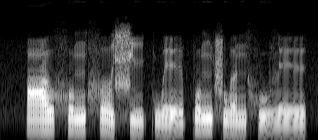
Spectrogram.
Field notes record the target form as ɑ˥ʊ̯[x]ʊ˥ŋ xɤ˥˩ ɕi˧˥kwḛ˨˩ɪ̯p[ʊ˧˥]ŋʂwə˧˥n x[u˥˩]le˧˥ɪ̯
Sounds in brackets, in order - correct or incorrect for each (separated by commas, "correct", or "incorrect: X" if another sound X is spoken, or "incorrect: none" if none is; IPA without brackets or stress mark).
correct, incorrect: ʊ˥, incorrect: ṵ˨˩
